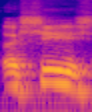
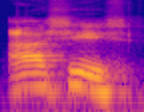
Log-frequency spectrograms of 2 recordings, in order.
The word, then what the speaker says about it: Ashish: It's not Ashish, it's Ashish. Ashish.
